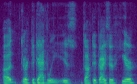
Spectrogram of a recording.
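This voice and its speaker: An actor playing a hesitant but determined young male superhero, speaking haltingly. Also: fairly high pitch, fairly bright tone. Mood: hesitant, uneasy.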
